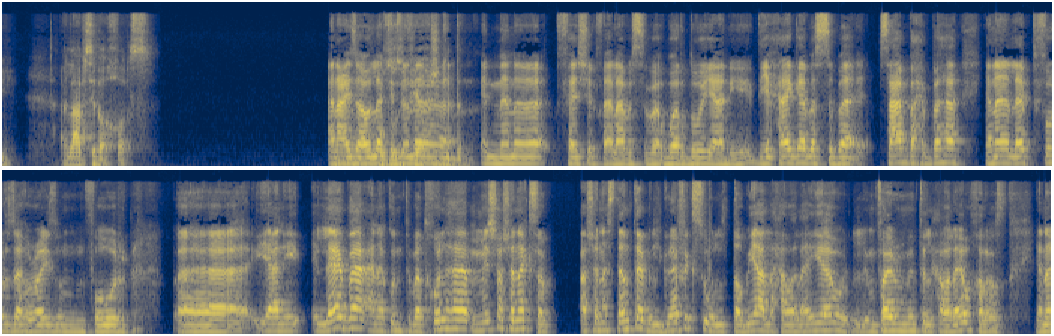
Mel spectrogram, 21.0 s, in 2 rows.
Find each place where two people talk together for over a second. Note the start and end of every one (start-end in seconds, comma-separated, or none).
3.3-4.8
